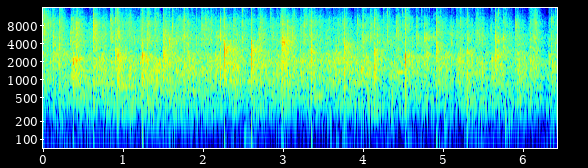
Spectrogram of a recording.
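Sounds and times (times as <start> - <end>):
audience applauding a violinist: 0.0 - 6.4.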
